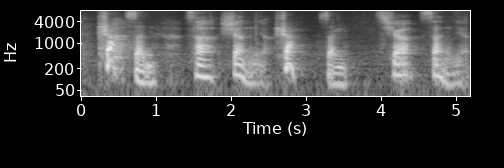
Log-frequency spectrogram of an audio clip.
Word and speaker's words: Chassagne: Pronunciation is correct. Chassagne. Sassagno. Chassagne. Chassagne. Chassagne, correct. Sassagno.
